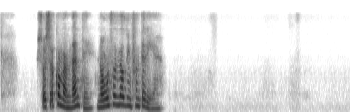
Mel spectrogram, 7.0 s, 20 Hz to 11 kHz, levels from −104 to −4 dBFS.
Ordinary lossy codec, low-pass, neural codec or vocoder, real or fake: MP3, 64 kbps; 7.2 kHz; codec, 16 kHz, 1.1 kbps, Voila-Tokenizer; fake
